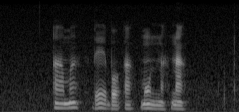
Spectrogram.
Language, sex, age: Venda, male, 27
